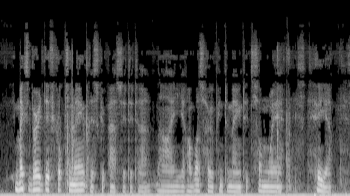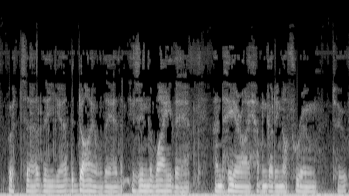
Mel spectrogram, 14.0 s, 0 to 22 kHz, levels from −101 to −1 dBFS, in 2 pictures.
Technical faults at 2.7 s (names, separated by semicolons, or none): repeated frames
